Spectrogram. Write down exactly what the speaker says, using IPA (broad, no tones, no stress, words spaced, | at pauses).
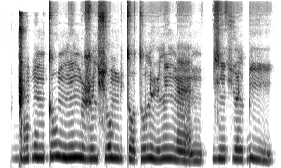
ɡ͡ǁõɓũŋtu ŋĩŋ yʐylɕo mytot uly lĩŋɛ̃ŋ | ʑĩçølɓi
